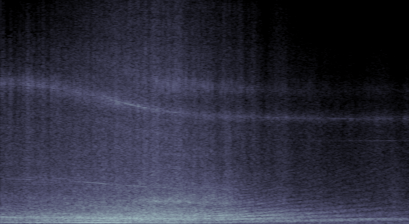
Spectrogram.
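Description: A loud airplane engine roars in flight, a broad steady rush with a droning tone that slowly drops in pitch, swelling early and easing off slightly toward the end. No one speaks.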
